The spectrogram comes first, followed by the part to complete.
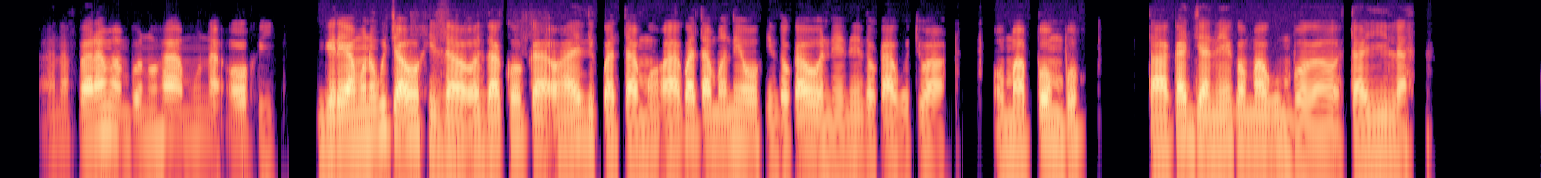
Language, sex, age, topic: Oshiwambo, male, 18-24, agriculture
